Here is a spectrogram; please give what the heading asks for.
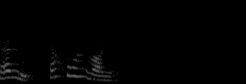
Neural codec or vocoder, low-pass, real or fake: codec, 16 kHz, 1 kbps, FunCodec, trained on Chinese and English, 50 frames a second; 3.6 kHz; fake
